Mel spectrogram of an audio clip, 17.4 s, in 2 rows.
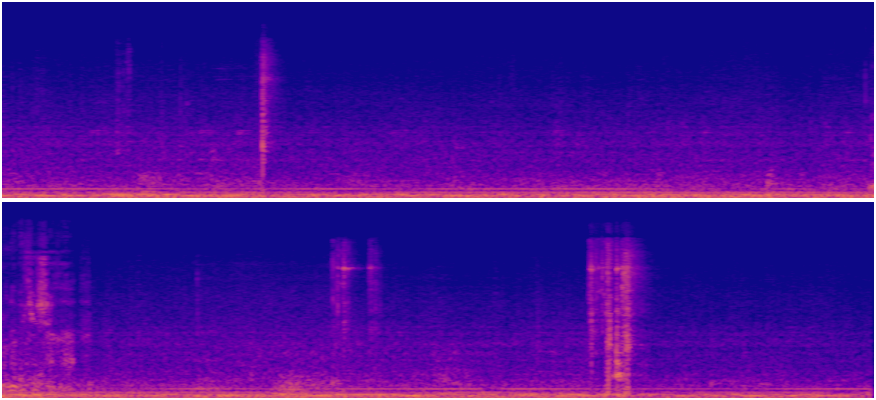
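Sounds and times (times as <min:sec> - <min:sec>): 
low rumble: 0:00.0 - 0:17.4
gun being loaded, round chambered: 0:14.6 - 0:15.3.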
